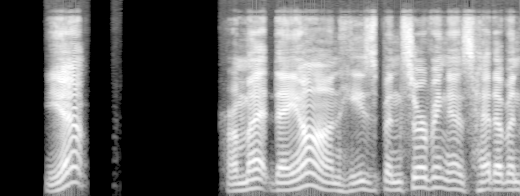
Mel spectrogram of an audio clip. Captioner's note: none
